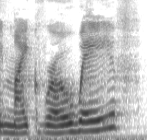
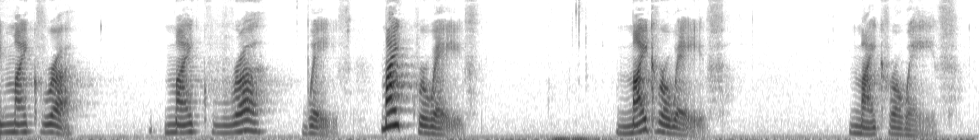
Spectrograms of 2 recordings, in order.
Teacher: for the unstressed vowel in microwave as well even though the the O that's right in the middle is the letter O again it's going to be replaced with the unstressed vowel so don't say microwave say Micra micro wave microwave microwave microwave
